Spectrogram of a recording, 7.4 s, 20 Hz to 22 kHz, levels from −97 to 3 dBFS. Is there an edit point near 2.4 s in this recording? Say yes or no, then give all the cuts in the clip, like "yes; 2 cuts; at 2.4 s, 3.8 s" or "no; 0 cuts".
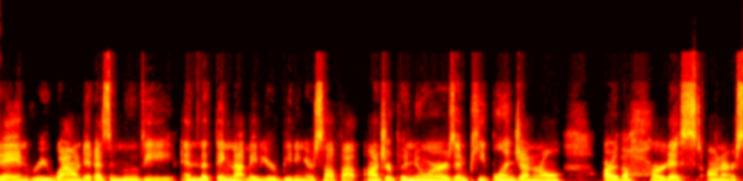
no; 0 cuts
